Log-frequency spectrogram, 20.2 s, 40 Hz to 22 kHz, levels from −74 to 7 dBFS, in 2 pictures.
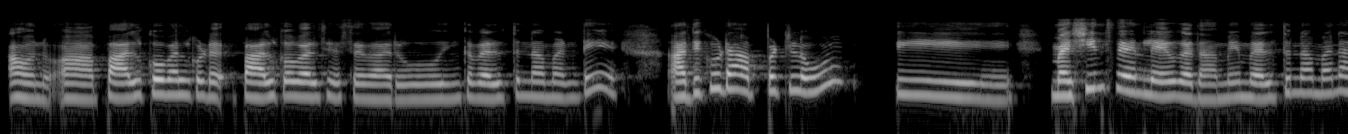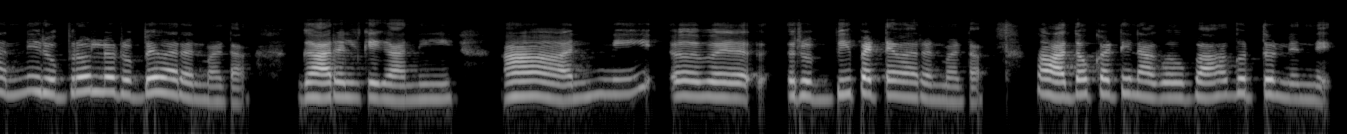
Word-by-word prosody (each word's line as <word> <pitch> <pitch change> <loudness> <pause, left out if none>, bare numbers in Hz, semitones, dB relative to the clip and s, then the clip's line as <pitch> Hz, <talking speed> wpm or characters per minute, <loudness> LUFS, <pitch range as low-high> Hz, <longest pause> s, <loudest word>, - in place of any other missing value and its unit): అవును. 220 -3 0 0.2
ఆ! - - +1 0.3
పాలు 225 0 +4
కోవలు 260 -1 +3
కూడా 245 -2 -1 0.2
పాలు 225 0 +5
కోవలు 235 -1 +2
చేసేవారు, 210 -2 -5 0.3
ఇంకా 225 +2 -7
వెళ్తున్నామంటే 230 +2 -4 0.7
అది 240 +4 +3
కూడా 345 -1 +3
అప్పట్లో, 310 -1 -1 0.8
ఈ - - -4 1.1
మెషిన్స్ 345 +10 +4
ఏం 295 - 0
లేవు 240 -1 +4
గదా! 220 -2 0
మేము 230 +1 -6
వెళ్తున్నామని 275 +6 -3
అన్ని 275 +4 -8
రుబ్రోల్లో 295 +4 +2
రుబ్బేవారన్నమాట. 230 -7 0 0.6
గారెలకి 225 0 +4
గానీ, 205 +1 -4 0.6
ఆ! - - +7 0.4
అన్ని 260 +5 -7 0.4
ఆహ్, 240 -1 0
వే 230 -1 +2 0.6
రుబ్బి 235 +2 -3
పెట్టేవారన్నమాట. 225 -8 +1 0.7
అదొకటి 260 +3 +1
నాకు 225 -1 -2 0.2
బా 225 0 +3 0.2
గుర్తుండింది. 235 -6 -3
235 Hz, 105 wpm, -23 LUFS, 220-265 Hz, 1.1 s, ఆ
